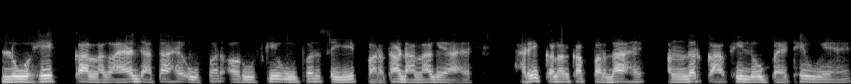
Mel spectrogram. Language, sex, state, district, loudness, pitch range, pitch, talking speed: Hindi, male, Bihar, Gopalganj, -17 LUFS, 115-130 Hz, 125 Hz, 185 wpm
